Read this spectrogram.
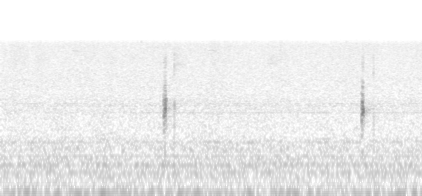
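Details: Two brief, sharp hiccups about three seconds apart over steady room noise, in someone who has had hiccups for a long while; hiccups.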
